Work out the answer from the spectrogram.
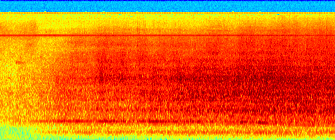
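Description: ScotRail passenger train approaching and passing: a rushing noise of wheels and air that builds from about a second in and stays loud, with a steady whine over it that drops slightly in pitch about five seconds in.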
